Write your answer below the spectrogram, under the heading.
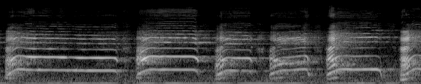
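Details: A puppy (Canis familiaris) whines in high, drawn-out cries, each rising sharply, then holding steady before breaking off.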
